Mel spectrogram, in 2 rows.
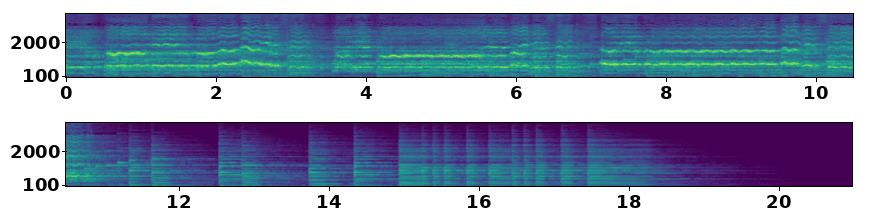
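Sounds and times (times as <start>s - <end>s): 
soprano singing: 0.0s - 11.5s.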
